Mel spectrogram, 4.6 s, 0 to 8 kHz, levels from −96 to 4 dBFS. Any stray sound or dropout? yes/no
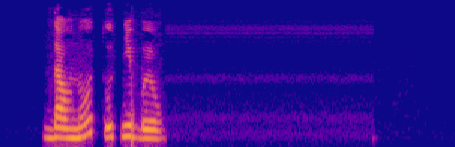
no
